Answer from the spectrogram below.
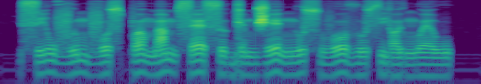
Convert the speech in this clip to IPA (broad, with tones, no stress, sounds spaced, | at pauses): s i˩˧˩ w v ɯ˩˧˩ m v o˩˧˩ s p ʌ˩˧˩ m a˩˧˩ m s ɛ˩˧˩ s ɯ˩ ɡ e˩ m ʒ e˩˧˩ n u˩˧˩ s β o˩˧˩ ð u˩ s j ʌ˩ j ŋʷ ɛ˩ w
